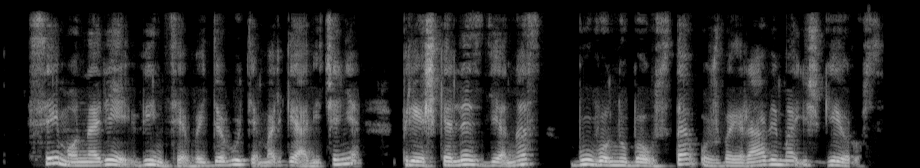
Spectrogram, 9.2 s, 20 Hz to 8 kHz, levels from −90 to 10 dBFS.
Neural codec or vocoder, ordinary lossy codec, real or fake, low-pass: none; AAC, 48 kbps; real; 7.2 kHz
